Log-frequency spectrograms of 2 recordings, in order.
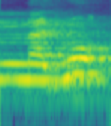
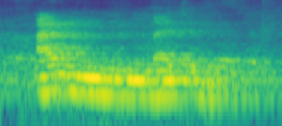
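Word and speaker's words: النجم: dibacanya ah ah Hai jadi ayah tiga bacanya bukan pun najmu go-car in najmu tapi bacalah an-najm ar-ra'd jemus babi bekerja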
